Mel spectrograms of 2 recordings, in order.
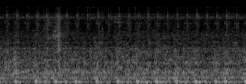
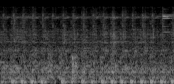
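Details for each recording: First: Honda Revo FI (fuel-injected) that came in with a rough clattering engine noise, traced to the cam, after top-end repair with the cam sprocket timing marks realigned: a steady, soft single-cylinder putter of about eight beats a second with no ticking; normal quiet idle. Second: Honda Revo FI (fuel-injected) motorcycle brought in for a rough, harsh noise; idle has a fast, even clatter, about ten beats a second, with a dry crackle on top: worn, slack cam chain rattle.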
